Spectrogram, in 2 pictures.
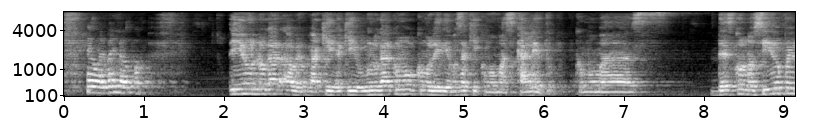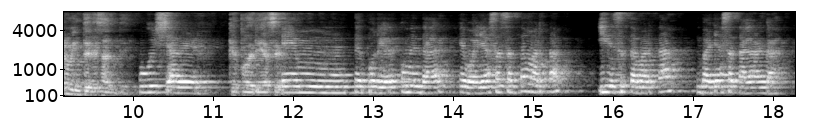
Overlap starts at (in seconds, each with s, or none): none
